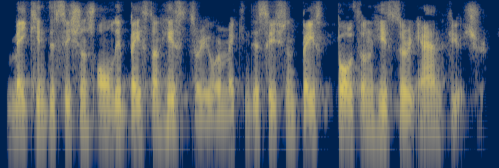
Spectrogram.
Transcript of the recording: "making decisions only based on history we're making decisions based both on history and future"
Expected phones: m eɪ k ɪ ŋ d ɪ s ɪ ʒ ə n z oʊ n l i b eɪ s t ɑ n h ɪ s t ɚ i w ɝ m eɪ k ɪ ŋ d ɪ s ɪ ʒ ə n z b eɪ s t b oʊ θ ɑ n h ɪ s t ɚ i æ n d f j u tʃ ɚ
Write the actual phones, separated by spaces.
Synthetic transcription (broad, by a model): m eɪ k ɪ ŋ d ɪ s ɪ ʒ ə n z oʊ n l i b eɪ s t n h ɪ s t ɚ i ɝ m eɪ k ɪ ŋ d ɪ s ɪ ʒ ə n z b eɪ s t b oʊ θ n h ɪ s t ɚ i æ n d f j u tʃ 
